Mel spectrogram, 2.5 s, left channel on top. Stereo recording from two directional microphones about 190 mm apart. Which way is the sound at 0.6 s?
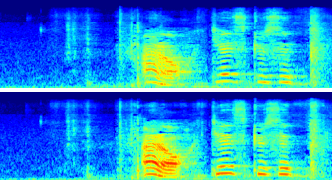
20° right (ahead or behind).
